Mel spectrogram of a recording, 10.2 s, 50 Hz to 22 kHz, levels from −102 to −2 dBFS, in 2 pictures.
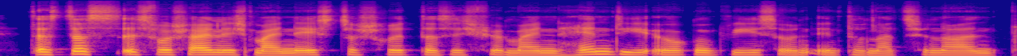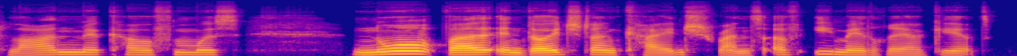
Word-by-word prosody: Das 175 0 +1
das 195 -2 +1
ist 170 - -1
wahrscheinlich 160 -1 +1
mein 135 -1 -1
nächster 155 +3 -2
Schritt, 155 -1 -5
dass 150 -1 -3
ich 150 - -8
für 150 - -6
mein 145 0 -4
Handy 170 +4 -3
irgendwie 150 0 -5
so - - -5
'n 145 - -5
internationalen 140 -1 -7
Plan 145 +5 -3
mir 165 -1 -1
kaufen 160 +1 -6
muss, 160 0 -3 0.5
nur 195 +5 +8
weil 160 +1 +9
in 155 -2 +1
Deutschland 155 +1 +3
kein 140 +1 -4
Schwanz 135 -3 -3
auf - - -5
E-Mail 170 -7 -1
reagiert. 140 +1 -7
155 Hz, 170 wpm, -22 LUFS, 145-165 Hz, 0.5 s, weil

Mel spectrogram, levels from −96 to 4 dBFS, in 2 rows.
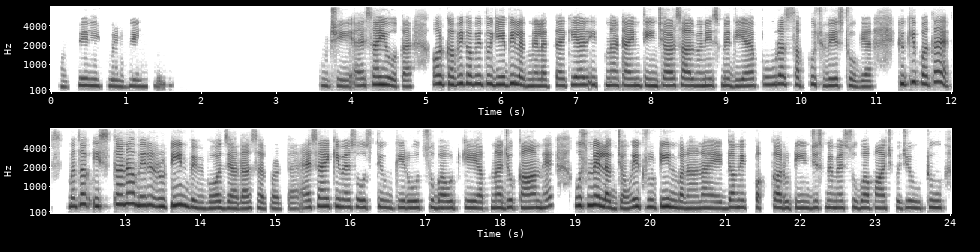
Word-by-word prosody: ह - - -8 0.2
बिल्कुल, 235 -3 -3 0.2
बिल्कुल। 215 -1 -7 2.1
जी, 230 -1 -5
ऐसा 245 +3 -2
ही 280 0 +6
होता 230 -5 -1
है 215 - -3 0.3
और 305 0 +3
कभी-कभी 305 +2 +2
तो 310 +2 -2
ये 280 0 +4
भी 315 +2 +5
लगने 235 -5 +1
लगता 230 +1 -3
है 240 - -1
कि 270 +4 -4
यार 275 0 +2
इतना 255 -2 -3
टाइम 245 -1 0
3-4 240 0 0
साल 240 -1 0
मैंने 235 +1 0
इसमें 245 0 -3
दिया 230 +1 0
है, 240 - -1
पूरा 285 +2 0
सब 270 -4 -6
कुछ 280 -5 -4
वेस्ट 245 +1 -1
हो 230 - -1
गया। 210 +1 -3 0.4
क्योंकि 315 +4 +4
पता 310 +4 +1
है? 345 -10 +3 0.3
मतलब 335 +4 +2
इसका 295 +5 +2
ना 380 +1 +4
मेरे 320 0 +4
रूटीन 315 +3 +5
पे 255 - +1
भी 220 - -3
बहुत 220 +2 0
ज़्यादा 210 -1 0
असर 215 -1 -3
पड़ता 205 0 -7
है। 220 +4 -4
ऐसा 255 +4 0
है 290 0 +4
कि 280 +1 0
मैं 260 -1 0
सोचती 255 +1 -4
हूँ 240 -2 -4
कि 245 0 -1
रोज 235 0 0
सुबह 235 -3 -1
उठ 230 -1 -2
के 240 -1 +1
अपना 235 +2 -1
जो 255 - +1
काम 235 0 +2
है, 290 +6 -2 0.3
उसमें 320 +1 +7
लग 245 -7 +5
जाऊँ, 220 +1 -2
एक 275 -2 +4
रूटीन 265 0 +4
बनाना 220 0 -1
है, 230 -1 -1
एकदम 250 +4 -1
एक 250 -3 -1
पक्का 240 +2 -2
रूटीन 230 0 -1
जिसमें 240 +1 -4
मैं 240 0 -1
सुबह 235 0 -3
5 230 -1 -2
बजे 230 +2 -4
उठूँ 240 +1 -2
245 Hz, 195 wpm, -23 LUFS, 230-275 Hz, 2.1 s, उसमें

